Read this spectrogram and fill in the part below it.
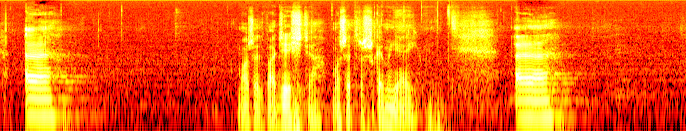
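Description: A middle-aged man speaks calmly through a handheld microphone.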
